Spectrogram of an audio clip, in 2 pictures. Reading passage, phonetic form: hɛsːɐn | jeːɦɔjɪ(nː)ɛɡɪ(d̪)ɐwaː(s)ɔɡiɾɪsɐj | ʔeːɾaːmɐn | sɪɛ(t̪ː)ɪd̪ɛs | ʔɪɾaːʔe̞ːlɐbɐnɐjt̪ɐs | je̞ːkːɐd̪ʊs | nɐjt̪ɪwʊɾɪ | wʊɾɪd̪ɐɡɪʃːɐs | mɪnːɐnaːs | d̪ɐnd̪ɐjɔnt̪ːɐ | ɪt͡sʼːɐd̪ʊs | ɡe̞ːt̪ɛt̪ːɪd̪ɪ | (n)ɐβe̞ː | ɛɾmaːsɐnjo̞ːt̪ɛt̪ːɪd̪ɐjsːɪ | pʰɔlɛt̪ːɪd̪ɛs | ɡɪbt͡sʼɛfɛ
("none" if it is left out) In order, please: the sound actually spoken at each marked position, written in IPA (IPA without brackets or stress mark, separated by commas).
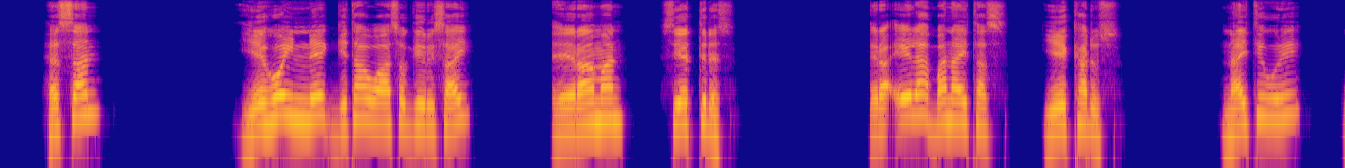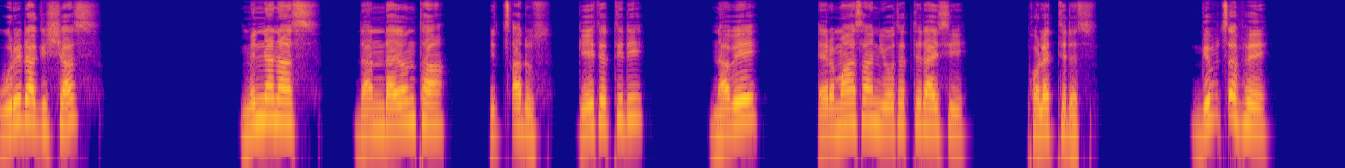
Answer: nː, t̪, s, t̪ː, n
